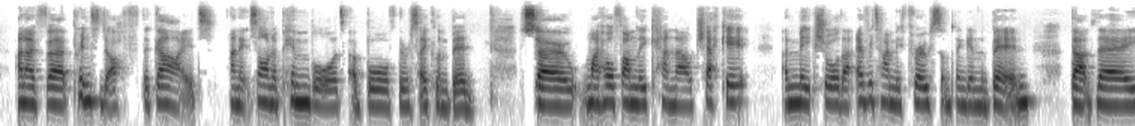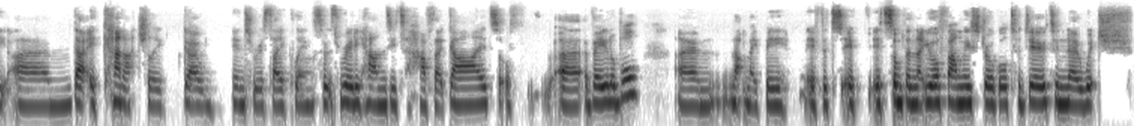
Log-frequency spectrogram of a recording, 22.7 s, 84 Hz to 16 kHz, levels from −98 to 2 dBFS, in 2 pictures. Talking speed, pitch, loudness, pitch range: 205 wpm, 210 Hz, -25 LUFS, 200-225 Hz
